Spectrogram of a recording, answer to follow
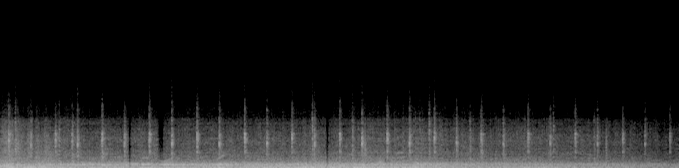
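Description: Budd RDC diesel rail car running at a grade crossing: a steady low engine rumble with a regular clicking about four times a second, fading over the last few seconds.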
